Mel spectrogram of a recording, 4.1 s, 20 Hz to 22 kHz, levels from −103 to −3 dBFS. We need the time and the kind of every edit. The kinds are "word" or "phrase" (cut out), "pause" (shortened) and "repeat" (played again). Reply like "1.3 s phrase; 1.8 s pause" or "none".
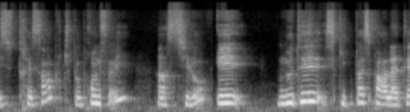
1.0 s word; 2.1 s pause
